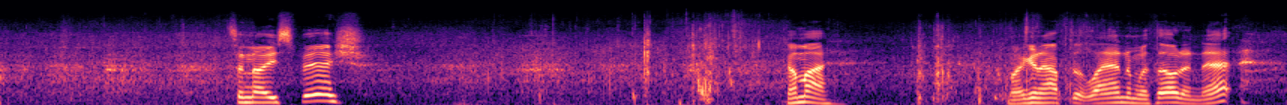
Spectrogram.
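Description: A river flows and ripples over stones nearby.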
